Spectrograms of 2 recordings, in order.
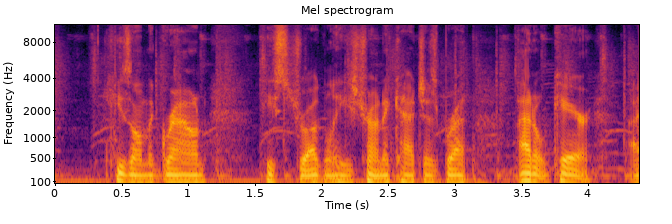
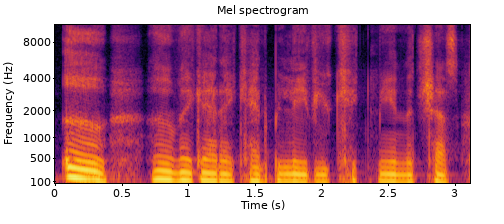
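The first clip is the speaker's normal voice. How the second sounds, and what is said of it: Imitates another person's voice. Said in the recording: “That's how Donald Trump sounds. That's my impression”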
